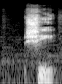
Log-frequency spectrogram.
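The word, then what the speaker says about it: 四: cultura japonesa, ya que la pronunciación del 4, shi, suena igual que la palabra para muerte.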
